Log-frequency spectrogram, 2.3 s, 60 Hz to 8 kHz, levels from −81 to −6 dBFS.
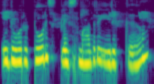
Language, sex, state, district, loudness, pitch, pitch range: Tamil, female, Tamil Nadu, Nilgiris, -14 LUFS, 225 Hz, 205-245 Hz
